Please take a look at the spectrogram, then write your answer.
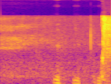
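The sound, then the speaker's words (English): A sudden, sharp sneeze bursts out at the very end, preceded by a couple of soft, short breathy sounds over a steady background hiss. “Bless you.”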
